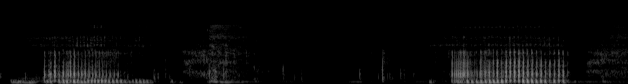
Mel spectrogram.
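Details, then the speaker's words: Sleeping dogue de bordeaux (French mastiff), a breed that snores even as puppies: loud, deep rattling snores on two breaths with softer wheezy breathing and snuffles between; heavy snoring. "the snores of a doggy bordeaux french mastiff something you will have to get used to"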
